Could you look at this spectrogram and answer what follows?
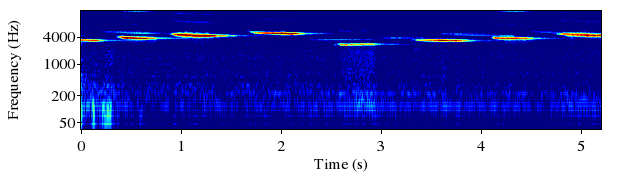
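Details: Captive double-collared seedeater (caboquinho) kept by a breeder, giving the classic repeating "dó ré mi" song: pure drawn-out whistles alternating between higher and lower pitch, about one note per second, over quiet low hum.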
